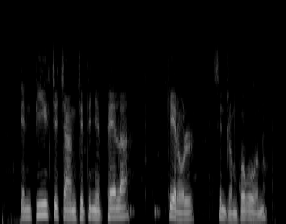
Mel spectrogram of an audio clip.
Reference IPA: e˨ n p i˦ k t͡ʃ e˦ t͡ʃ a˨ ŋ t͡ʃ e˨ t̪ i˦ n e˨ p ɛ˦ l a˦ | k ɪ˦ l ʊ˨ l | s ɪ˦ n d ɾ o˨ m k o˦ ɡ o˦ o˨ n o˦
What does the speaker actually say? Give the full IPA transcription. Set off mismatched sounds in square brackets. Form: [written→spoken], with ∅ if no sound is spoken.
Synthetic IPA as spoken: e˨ n p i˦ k t͡ʃ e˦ t͡ʃ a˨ ŋ t͡ʃ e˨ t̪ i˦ [n→ɲ] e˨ p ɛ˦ l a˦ | k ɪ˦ [l→ɾ] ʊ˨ l | s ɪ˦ n d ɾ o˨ m k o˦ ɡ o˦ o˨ n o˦

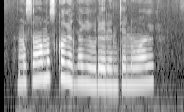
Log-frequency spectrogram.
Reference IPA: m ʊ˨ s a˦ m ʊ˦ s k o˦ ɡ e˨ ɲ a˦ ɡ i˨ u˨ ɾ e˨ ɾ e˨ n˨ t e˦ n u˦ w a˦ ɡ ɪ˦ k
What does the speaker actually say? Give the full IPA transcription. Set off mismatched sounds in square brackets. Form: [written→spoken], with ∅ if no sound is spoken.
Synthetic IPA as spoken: m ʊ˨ s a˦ m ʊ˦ s k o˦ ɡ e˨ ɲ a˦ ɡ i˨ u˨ ɾ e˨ ɾ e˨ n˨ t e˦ n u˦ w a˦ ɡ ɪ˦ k

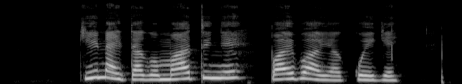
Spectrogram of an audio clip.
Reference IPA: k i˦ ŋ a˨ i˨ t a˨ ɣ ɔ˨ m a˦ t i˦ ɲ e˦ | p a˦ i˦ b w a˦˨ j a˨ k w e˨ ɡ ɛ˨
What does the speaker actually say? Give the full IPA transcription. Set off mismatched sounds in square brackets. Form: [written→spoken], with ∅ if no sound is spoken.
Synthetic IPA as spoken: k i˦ [ŋ→n] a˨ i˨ t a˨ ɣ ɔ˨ m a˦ t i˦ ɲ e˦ | p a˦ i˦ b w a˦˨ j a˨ k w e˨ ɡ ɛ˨

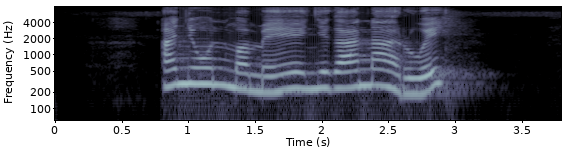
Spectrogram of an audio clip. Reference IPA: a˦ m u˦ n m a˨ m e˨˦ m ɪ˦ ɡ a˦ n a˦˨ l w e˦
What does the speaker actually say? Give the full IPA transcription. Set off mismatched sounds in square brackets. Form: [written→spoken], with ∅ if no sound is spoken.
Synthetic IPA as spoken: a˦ [m→ɲ] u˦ n m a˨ m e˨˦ [m→ɲ] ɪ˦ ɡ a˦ n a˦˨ [l→ɾ] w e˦

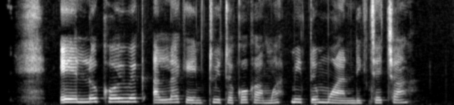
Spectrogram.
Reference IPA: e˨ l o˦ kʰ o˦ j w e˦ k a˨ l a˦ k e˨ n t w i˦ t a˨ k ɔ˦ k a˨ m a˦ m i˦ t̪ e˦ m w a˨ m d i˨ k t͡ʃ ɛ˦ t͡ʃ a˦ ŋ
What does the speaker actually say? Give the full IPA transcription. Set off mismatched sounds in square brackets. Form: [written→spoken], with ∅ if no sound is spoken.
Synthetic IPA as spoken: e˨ l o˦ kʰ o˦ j w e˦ k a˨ l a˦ k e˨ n t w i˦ t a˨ k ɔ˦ k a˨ m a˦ m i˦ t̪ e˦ m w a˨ [m→n] d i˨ k t͡ʃ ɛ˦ t͡ʃ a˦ ŋ

